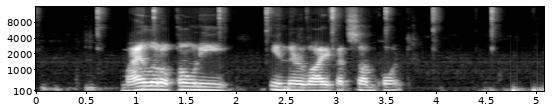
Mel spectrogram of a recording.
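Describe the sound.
Scattered sharp clicks of a man's ballpoint pen being clicked sound now and then, some in the pauses and some beneath a person talking steadily.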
